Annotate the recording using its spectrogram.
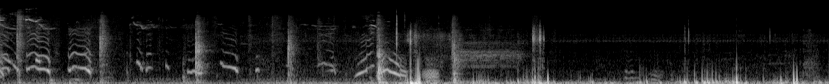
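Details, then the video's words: Dog giving a burst of quick, wavering high whines and whimpers in the first four seconds, then quieter; scraping, rustling and low knocking sounds take over afterward. "Whining Sounds"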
